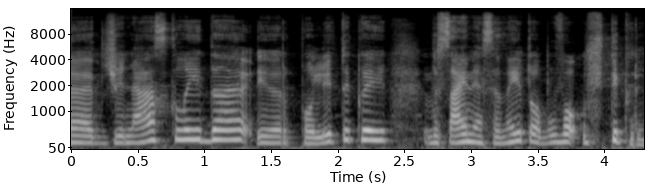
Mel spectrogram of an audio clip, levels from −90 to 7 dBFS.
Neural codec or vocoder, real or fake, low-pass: codec, 44.1 kHz, 3.4 kbps, Pupu-Codec; fake; 14.4 kHz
